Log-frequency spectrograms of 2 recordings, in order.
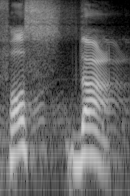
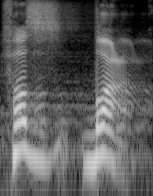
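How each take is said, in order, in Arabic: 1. الحرف بعد الفاء صوت s مفخم مهموس. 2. الحرف بعد الفاء صوت z مجهور. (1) "الأصل هذا صعد وليست زايا" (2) "ويقول مثلها كذلك"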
